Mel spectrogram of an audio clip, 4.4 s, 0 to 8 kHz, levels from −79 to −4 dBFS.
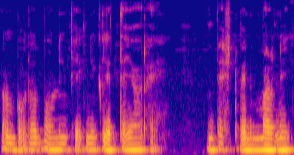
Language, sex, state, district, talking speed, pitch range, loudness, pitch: Hindi, male, Bihar, Saharsa, 150 wpm, 115-120 Hz, -19 LUFS, 115 Hz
